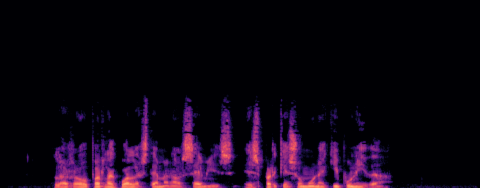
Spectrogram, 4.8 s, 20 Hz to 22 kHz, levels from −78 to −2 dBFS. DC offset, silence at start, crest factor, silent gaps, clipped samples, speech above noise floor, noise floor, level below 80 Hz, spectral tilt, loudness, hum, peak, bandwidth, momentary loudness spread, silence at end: under 0.1%; 0.55 s; 22 dB; none; under 0.1%; 47 dB; -71 dBFS; -48 dBFS; -5 dB/octave; -24 LUFS; none; -4 dBFS; 11 kHz; 6 LU; 0.95 s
